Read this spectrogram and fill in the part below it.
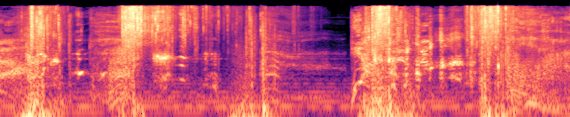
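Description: Blades slash into flesh with wet, squelching hits.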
